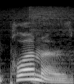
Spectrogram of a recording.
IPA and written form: ˈplɛmənz (Plemons)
